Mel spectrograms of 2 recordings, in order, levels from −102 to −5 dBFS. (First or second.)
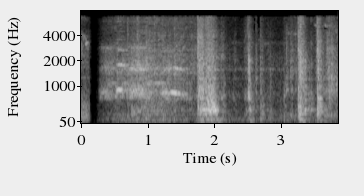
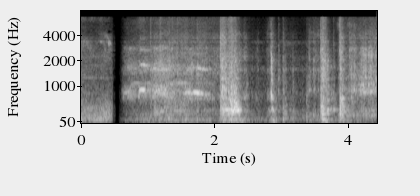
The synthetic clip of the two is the second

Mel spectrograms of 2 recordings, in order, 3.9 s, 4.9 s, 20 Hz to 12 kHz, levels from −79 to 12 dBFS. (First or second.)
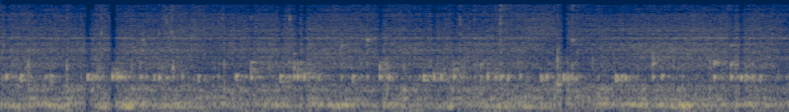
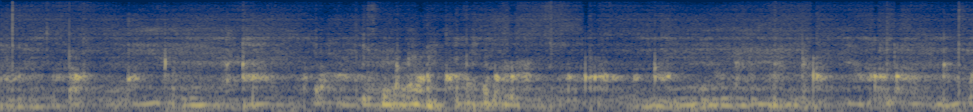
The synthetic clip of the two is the second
